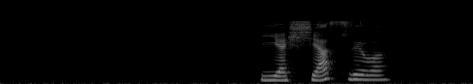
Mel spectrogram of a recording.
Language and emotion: Russian, positive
